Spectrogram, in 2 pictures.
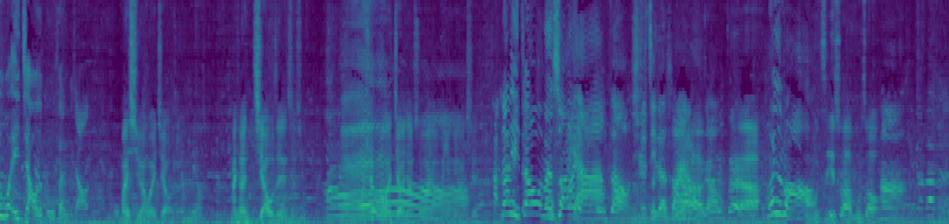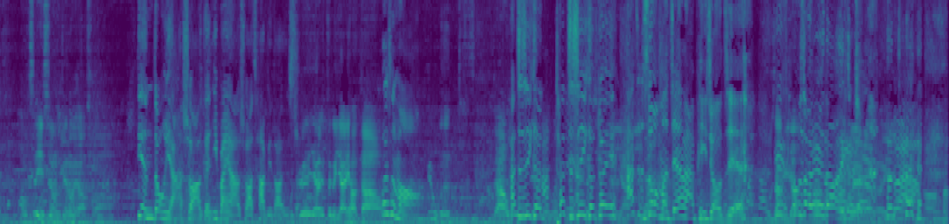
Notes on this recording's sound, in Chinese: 本集在戶外錄音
